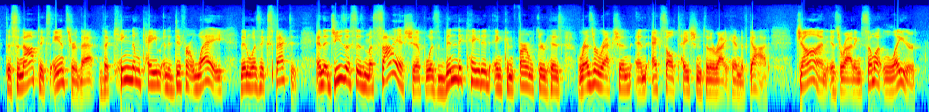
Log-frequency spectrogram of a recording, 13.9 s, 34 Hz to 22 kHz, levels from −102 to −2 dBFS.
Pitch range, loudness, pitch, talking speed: 130-170 Hz, -16 LUFS, 145 Hz, 165 wpm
